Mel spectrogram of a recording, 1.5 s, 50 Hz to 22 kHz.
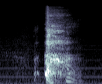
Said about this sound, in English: I've been coughing for 2 months. Just have a little tickle in my throat. It seems like if I could just clear my throat one more time, everything would be fine.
